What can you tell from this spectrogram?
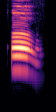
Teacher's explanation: جب واو ساکن سے پہلے دمہ آ جائے تو اس واو کی آواز کو 2 کاؤنٹس لمبا کر کے پڑھیں گے او. یہ اس کا فارمولا ہے، اسے واو مدیہ کہتے ہیں.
